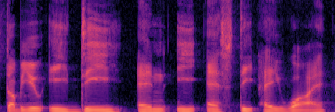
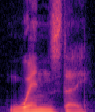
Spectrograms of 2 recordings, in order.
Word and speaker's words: Wednesday: spelling is strange it's wedn es da Y and the pronunciation Wednesday Wednesday so the D is silent Craig what day comes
